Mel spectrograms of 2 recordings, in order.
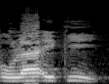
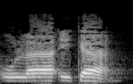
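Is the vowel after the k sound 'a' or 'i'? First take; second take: i; a. First: The kaf is followed by an 'i' vowel. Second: The kaf is followed by an 'a' vowel. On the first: "awa kasriha" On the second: "bifatil kaf"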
